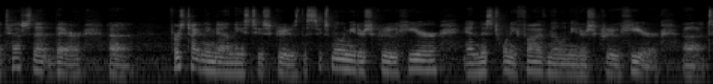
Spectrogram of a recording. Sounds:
speech

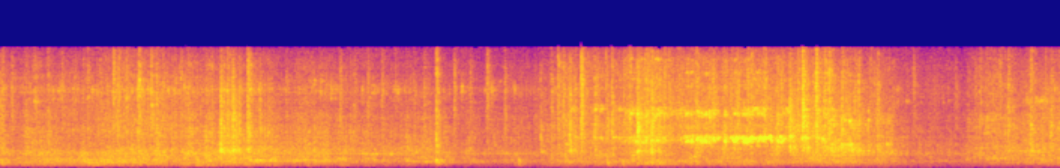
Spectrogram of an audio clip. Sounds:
engine

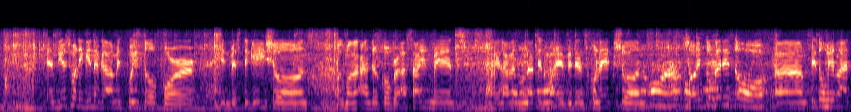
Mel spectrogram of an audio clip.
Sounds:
speech

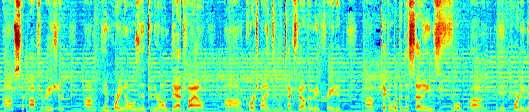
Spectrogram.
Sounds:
speech
music

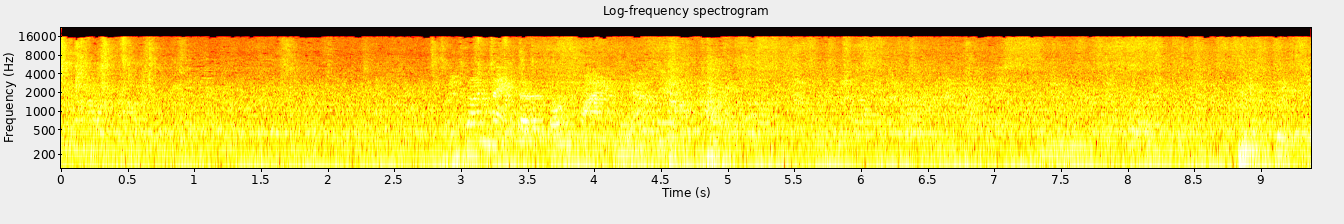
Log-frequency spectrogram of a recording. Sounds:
speech

